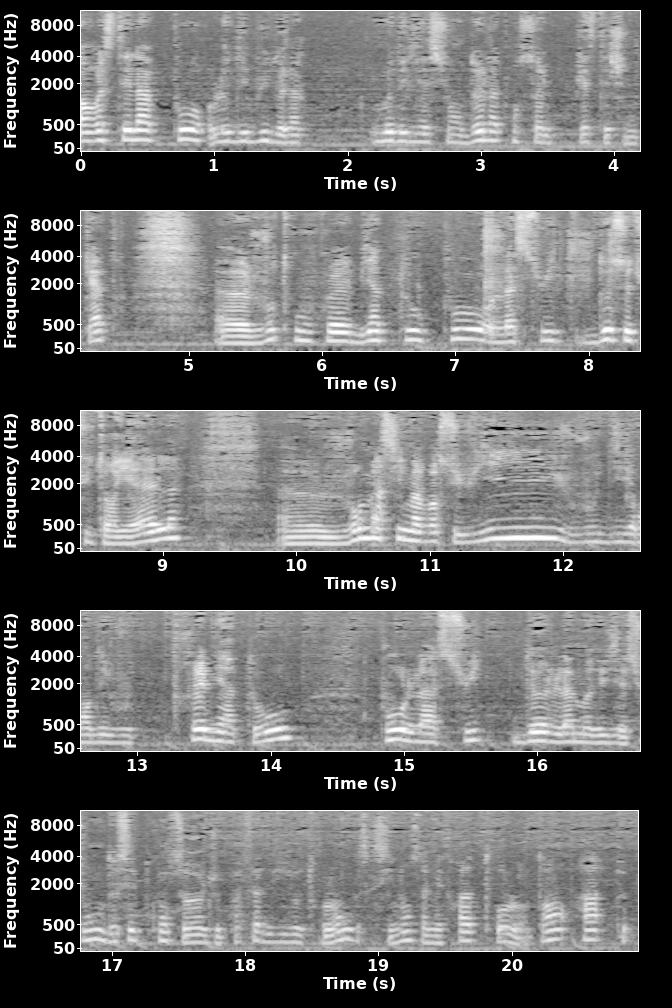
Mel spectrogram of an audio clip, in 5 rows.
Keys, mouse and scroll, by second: 1.8-2.9 middle drag, 3.5 middle click, 12.7-14.6 middle drag, 16.1-19.3 middle drag.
